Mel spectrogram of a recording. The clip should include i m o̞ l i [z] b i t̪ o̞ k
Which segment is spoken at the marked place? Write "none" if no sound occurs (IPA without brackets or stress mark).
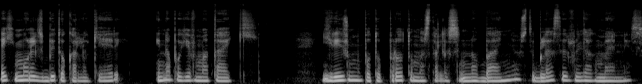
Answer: z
